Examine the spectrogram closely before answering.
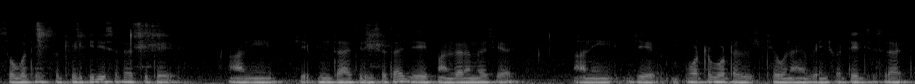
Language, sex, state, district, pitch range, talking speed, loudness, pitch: Marathi, male, Maharashtra, Aurangabad, 95-105 Hz, 170 wpm, -36 LUFS, 100 Hz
